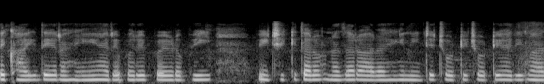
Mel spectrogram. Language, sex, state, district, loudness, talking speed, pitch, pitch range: Hindi, female, Punjab, Fazilka, -19 LUFS, 220 wpm, 210 Hz, 210-215 Hz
